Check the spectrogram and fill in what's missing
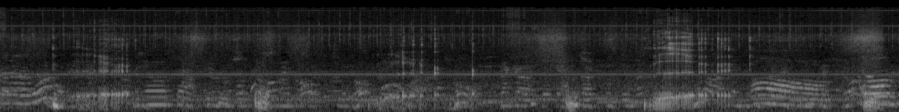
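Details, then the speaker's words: Person burping without soda or Coca-Cola: a run of about nine loud, voiced belches, roughly one a second, in a small room; repeated burping. "Burping. Without soda and Coca-Cola."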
